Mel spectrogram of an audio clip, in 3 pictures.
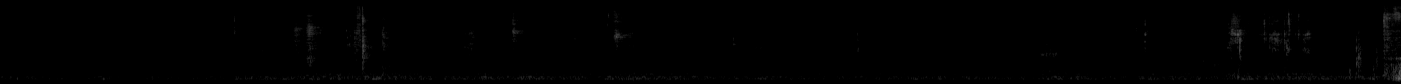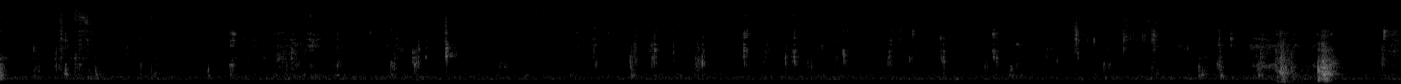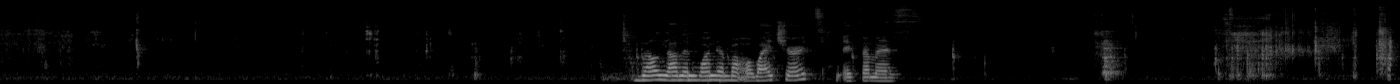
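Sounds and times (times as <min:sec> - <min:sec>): chewing and crunching food: 0:11.3 - 0:34.4, 0:37.5 - 0:42.0.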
